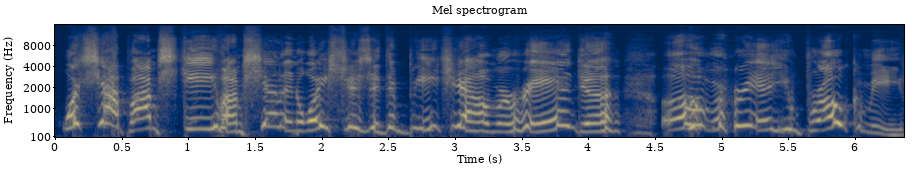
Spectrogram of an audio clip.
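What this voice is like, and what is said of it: Impression of a TV character. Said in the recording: “that's a really good Steve impression”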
